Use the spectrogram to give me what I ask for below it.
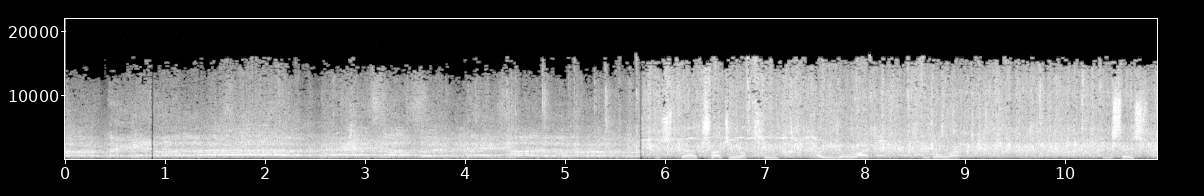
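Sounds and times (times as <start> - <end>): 
football crowd roaring: 0.0 - 10.9
speech: 6.2 - 9.1, 10.4 - 10.9.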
